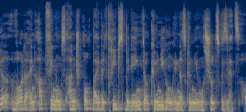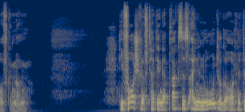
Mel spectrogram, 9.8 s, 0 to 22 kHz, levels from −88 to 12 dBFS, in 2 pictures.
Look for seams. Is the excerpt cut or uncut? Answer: uncut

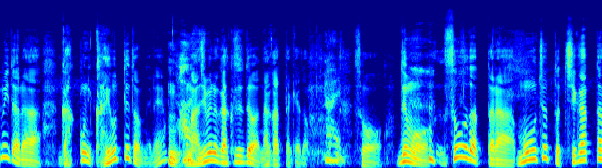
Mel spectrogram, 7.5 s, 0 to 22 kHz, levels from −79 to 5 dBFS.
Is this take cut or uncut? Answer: cut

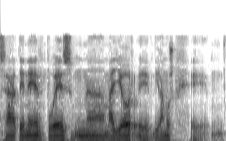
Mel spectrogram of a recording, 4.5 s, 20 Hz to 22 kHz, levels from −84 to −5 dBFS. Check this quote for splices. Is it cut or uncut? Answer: uncut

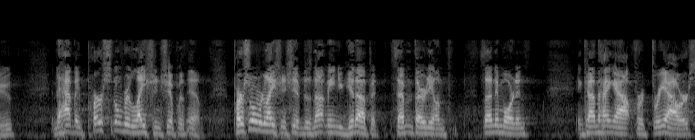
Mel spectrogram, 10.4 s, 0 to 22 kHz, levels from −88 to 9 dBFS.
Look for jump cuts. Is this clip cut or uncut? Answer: uncut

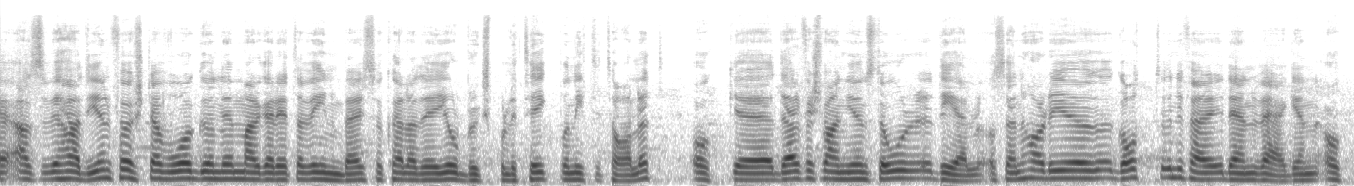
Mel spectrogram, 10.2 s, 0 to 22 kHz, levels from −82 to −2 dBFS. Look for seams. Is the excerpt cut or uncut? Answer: cut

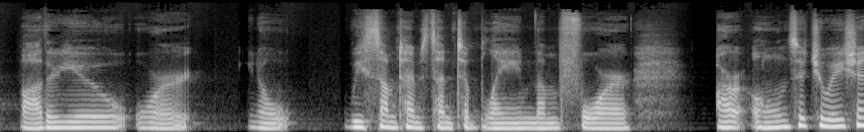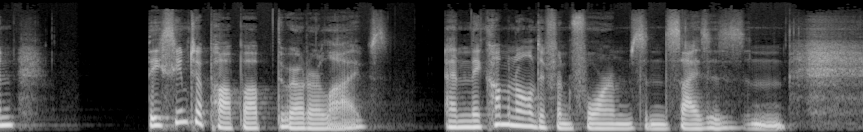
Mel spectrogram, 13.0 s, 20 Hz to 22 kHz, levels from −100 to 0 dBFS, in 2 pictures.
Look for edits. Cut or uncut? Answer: uncut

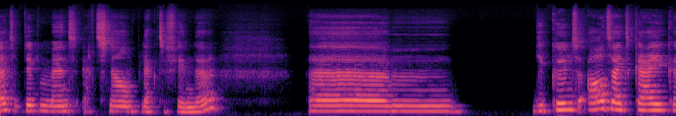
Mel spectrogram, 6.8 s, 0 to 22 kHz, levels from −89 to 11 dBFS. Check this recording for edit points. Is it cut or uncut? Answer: uncut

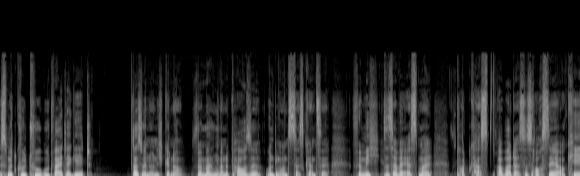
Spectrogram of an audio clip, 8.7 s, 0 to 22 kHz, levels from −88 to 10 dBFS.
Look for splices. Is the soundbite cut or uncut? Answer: cut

